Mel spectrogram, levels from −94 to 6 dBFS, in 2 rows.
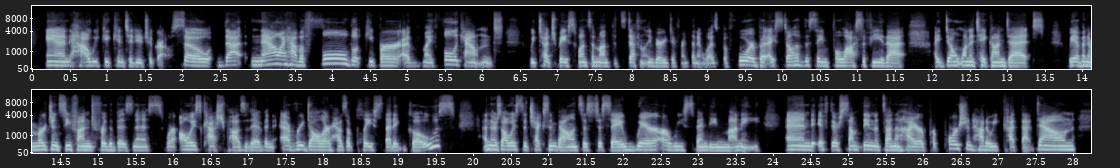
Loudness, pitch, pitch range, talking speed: -19 LUFS, 170 Hz, 155-180 Hz, 210 wpm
